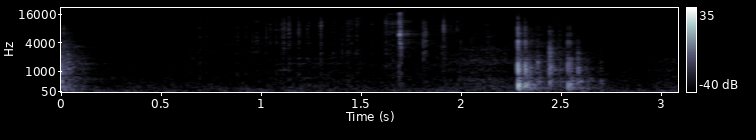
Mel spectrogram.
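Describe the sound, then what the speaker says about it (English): Scissors make a few quick, faint snips through cardstock for a handmade card, close by in a quiet room, with light paper rustling before the cuts. "I'm going to snip a little bit off the top."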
